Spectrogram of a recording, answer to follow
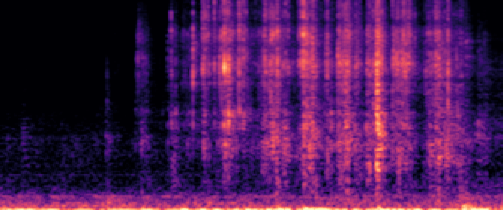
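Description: Trading cards being handled, with a dense run of crinkling and rustling starting about a second in.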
